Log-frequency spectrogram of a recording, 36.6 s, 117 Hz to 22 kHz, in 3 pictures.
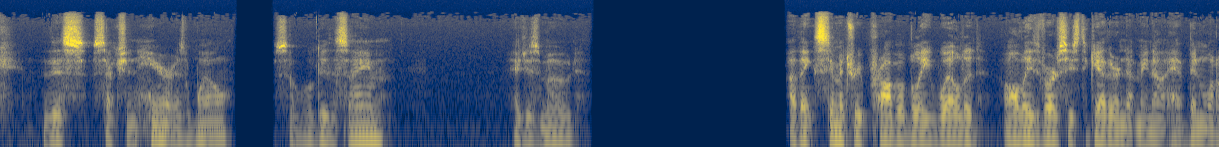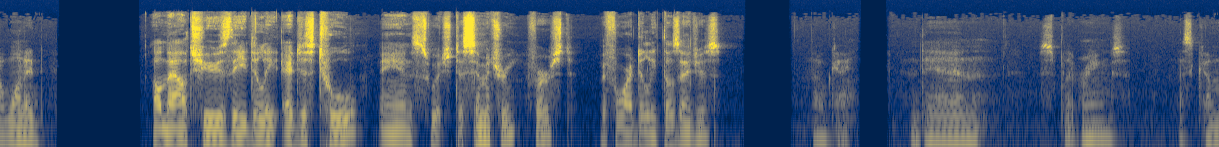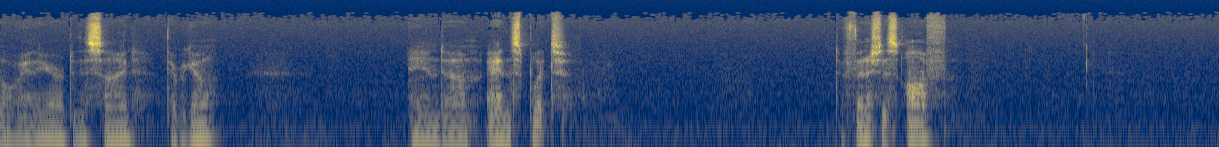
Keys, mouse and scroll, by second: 30.9 [.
